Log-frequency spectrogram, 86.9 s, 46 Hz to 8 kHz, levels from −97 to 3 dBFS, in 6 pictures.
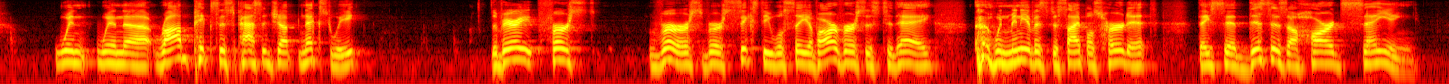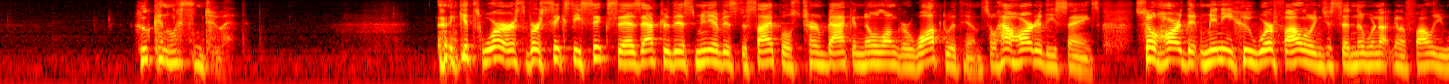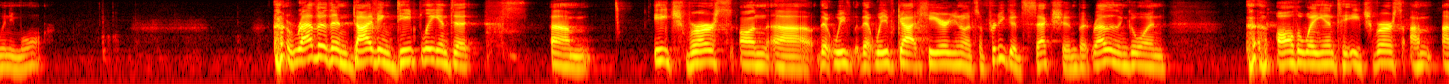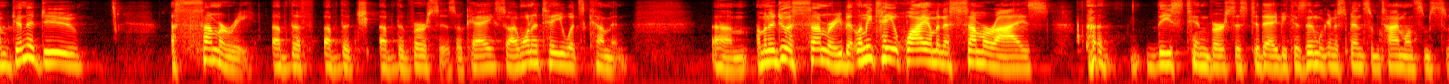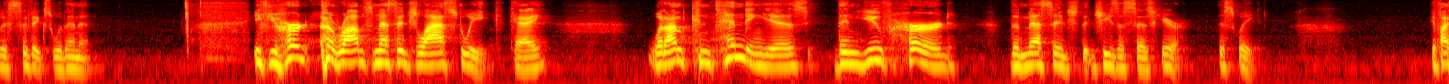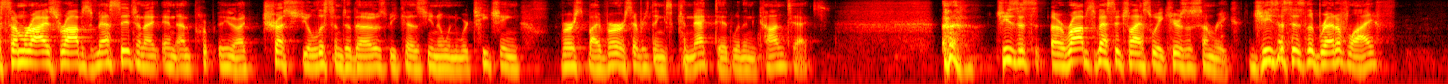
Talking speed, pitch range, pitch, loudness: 165 wpm, 135-175 Hz, 155 Hz, -23 LUFS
